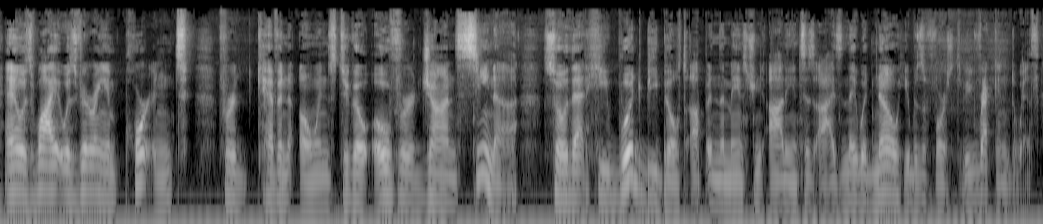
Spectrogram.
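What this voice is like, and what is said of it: Increasingly angry voice. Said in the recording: “As you can hear in my voice, I am becoming angry.”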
